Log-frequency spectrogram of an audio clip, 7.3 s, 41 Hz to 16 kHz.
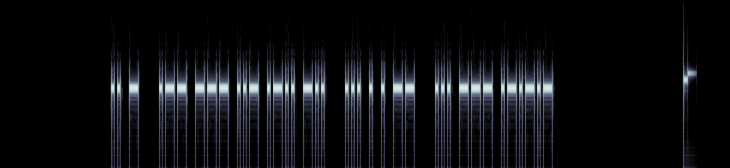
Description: Morse code, heard as a keyed tone, about 40 wpm, 700 Hz. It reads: IT WOULD SEEM SO.
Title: Sentences from Top 300 Words 40wpm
